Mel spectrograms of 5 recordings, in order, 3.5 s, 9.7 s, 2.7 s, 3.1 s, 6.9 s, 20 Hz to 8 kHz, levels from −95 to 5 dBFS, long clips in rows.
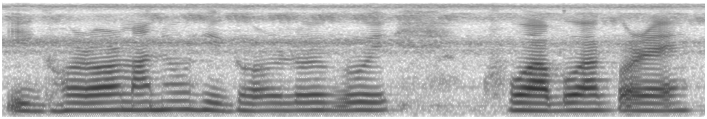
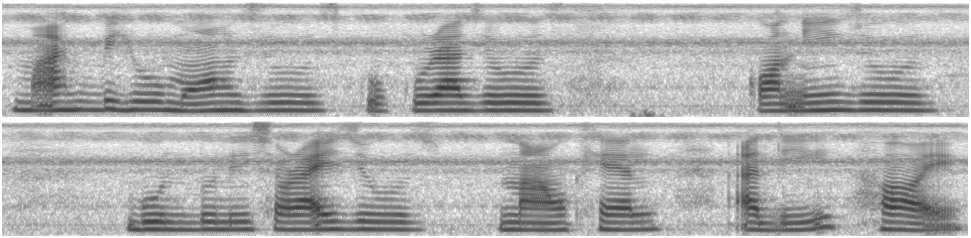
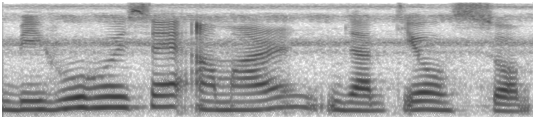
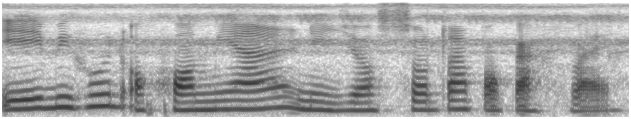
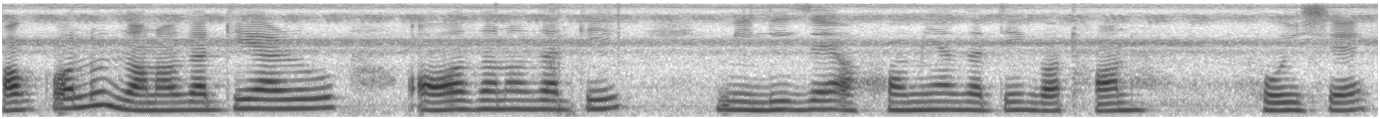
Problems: background sounds at intervals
